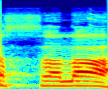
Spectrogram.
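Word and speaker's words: Salah: जो है वो आपका सलाह है साला जिसको नमाज कहते हैं आप साला अंग्रेजी में साला लिखा जाता है अरबी में थे साइलेंट होती है और ये इस्लाम का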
